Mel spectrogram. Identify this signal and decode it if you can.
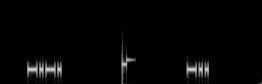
Morse code, heard as a keyed tone, about 41 wpm, 700 Hz. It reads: C D
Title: Single Letter-Number Alt - Rapid-Fire 40wpm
